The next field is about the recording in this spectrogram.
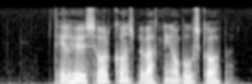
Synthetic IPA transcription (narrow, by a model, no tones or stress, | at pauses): t̪ʰɪlɦʉːshɔlkʰɔnst̪̚bəʋæʁknɪŋoːbuːskɑːp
